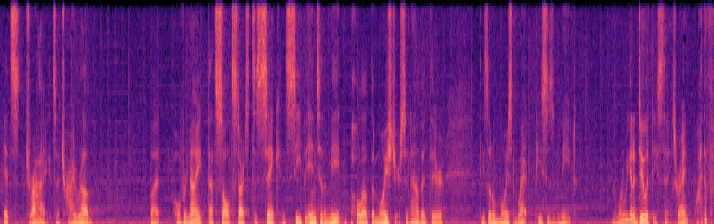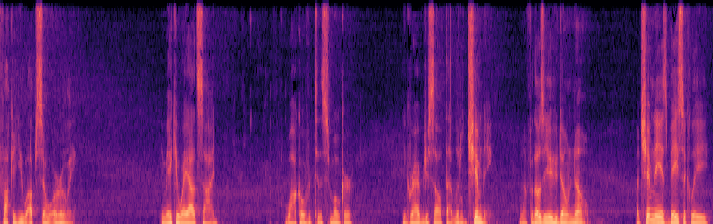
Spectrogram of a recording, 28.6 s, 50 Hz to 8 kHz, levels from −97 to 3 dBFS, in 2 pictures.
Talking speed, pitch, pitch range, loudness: 170 wpm, 115 Hz, 105-130 Hz, -20 LUFS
